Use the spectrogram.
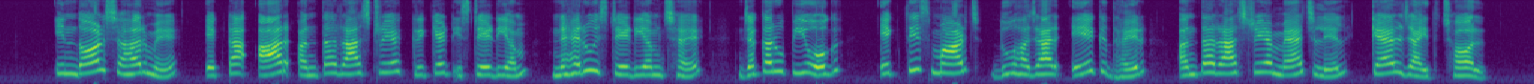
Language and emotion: Maithili, neutral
